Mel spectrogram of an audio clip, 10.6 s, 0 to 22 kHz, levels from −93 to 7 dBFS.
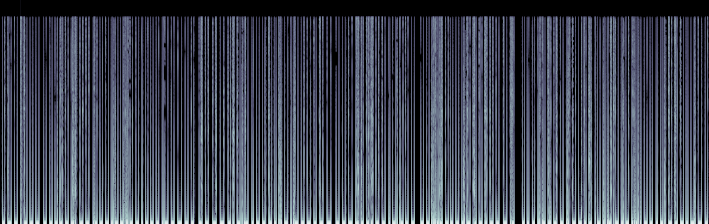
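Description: Integer read as float, throughout: 32-bit integer samples are decoded as 32-bit floats, so values swing between near-zero and the clipping limit, giving a harsh, loud square-wave buzz that drops out in quiet moments.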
